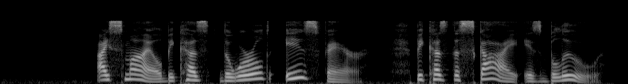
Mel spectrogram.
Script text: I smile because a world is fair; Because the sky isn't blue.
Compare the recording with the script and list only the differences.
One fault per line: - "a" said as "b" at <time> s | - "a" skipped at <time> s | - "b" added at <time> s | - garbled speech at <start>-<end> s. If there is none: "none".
- "a" said as "the" at 2.2 s
- "isn't" said as "is" at 5.2 s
